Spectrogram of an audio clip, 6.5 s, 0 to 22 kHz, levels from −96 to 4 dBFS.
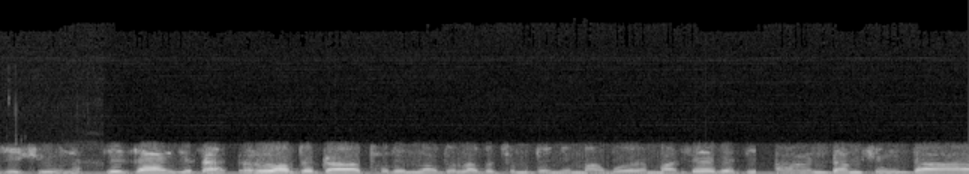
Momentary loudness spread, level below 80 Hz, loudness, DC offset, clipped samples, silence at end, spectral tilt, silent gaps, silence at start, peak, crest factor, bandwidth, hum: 10 LU; -68 dBFS; -29 LUFS; under 0.1%; under 0.1%; 0 s; -7.5 dB/octave; none; 0 s; -10 dBFS; 18 dB; 17.5 kHz; none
